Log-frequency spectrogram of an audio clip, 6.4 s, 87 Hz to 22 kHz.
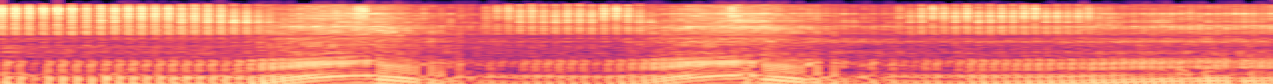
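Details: TTR 250 single-cylinder at idle: hard, regular knock on every beat that stays with throttle blips; engine knock, cause found later but not stated here.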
